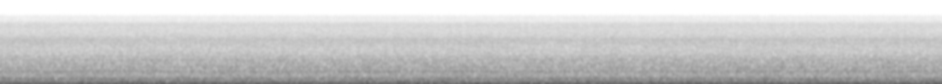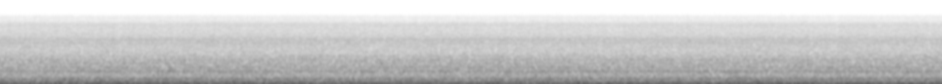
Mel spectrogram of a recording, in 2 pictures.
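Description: Single-engine light aircraft's piston engine and propeller running steadily in cruise flight, a constant low drone with rushing air noise over it.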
